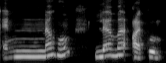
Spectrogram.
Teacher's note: नून पे तशदीद था, बड़ा गुन्ना, इन्नहुम लमअकुम, आइन को बीच में वाज़ेह करना है, तमाम बारीक हुरूफ है।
